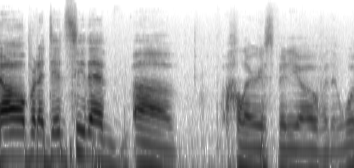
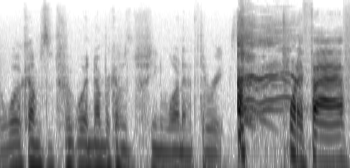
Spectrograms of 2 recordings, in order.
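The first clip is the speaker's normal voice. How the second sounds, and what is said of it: Imitates another person's voice. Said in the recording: “It's a good Stern impression.”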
